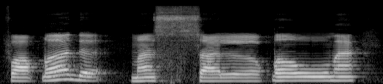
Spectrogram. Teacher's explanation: Faqad, dal sukun dipantulkan karena qalqalah sughra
